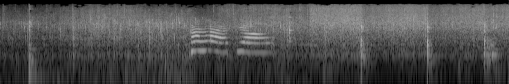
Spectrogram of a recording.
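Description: Hot oil sizzling in a wok as Sichuan peppercorns and dried red chillies fry and are stirred, with a few sharp clinks of the metal spatula against the wok. About two seconds in, two short high-pitched calls sound over the sizzle.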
